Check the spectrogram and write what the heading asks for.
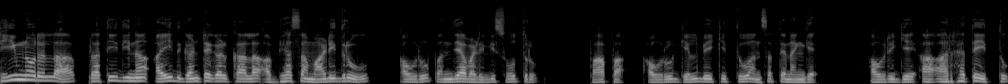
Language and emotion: Kannada, sad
